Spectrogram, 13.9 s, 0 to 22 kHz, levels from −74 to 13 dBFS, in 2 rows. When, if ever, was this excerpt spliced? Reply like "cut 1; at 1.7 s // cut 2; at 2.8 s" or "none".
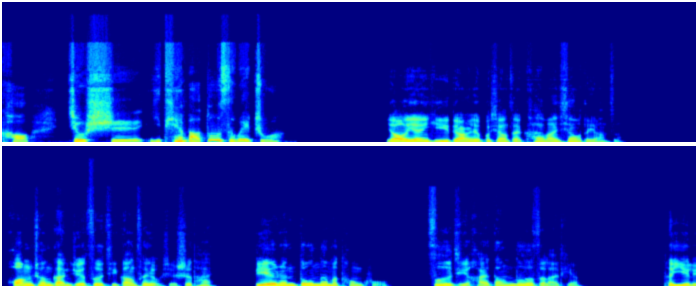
cut 1; at 9.2 s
